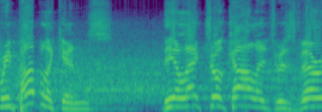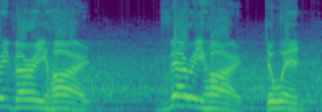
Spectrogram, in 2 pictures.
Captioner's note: applause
